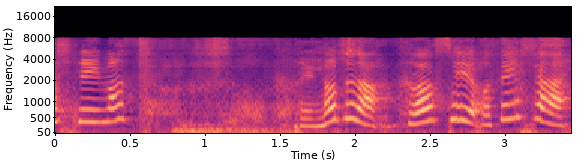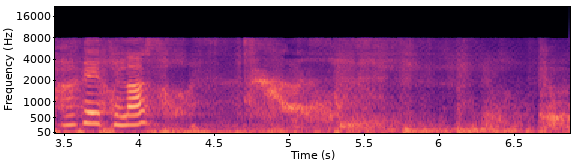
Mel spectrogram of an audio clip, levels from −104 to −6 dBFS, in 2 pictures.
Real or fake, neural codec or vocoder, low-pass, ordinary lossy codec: fake; codec, 16 kHz, 1 kbps, FunCodec, trained on Chinese and English, 50 frames a second; none; none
